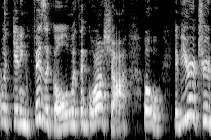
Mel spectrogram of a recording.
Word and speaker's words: gua sha: All right, gua sha. And if you've ever wondered about the correct pronunciation, think of the word spa. Both words in gua sha sound like spa.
